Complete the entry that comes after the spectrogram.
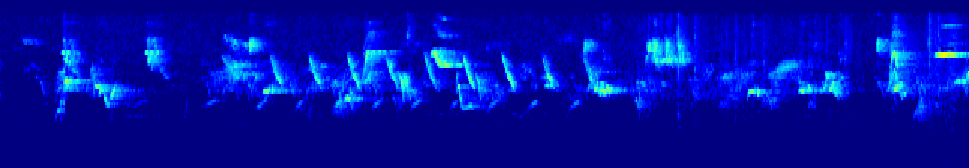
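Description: Songbirds chirping: a busy, continuous run of short, quick chirps, mostly sweeping down in pitch.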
